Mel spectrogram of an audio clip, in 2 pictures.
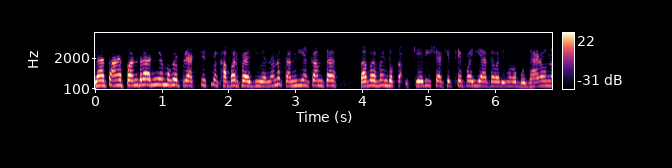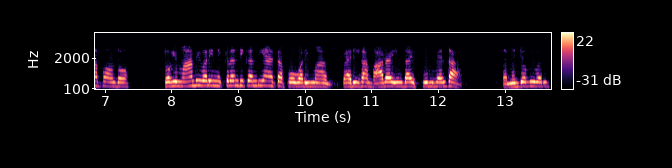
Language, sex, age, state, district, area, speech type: Sindhi, female, 60+, Uttar Pradesh, Lucknow, rural, conversation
